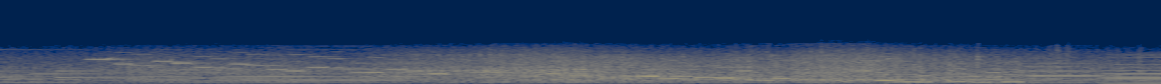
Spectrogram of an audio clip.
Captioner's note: somber music; vehicles rumble past; cart rattles; somber music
